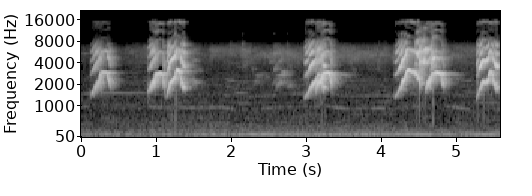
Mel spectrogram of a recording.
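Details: A male Australian finch in lively voice gives loud, harsh, arched squawking notes in short bursts of about half a second, with gaps of one to two seconds between them, over a faint low hum.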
